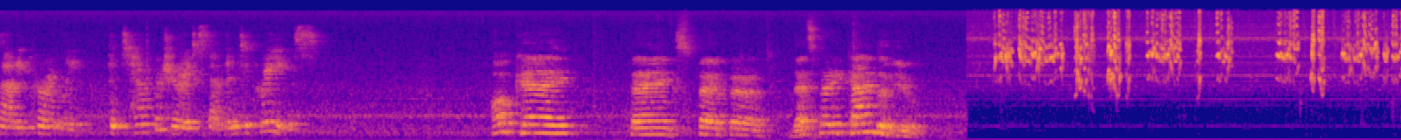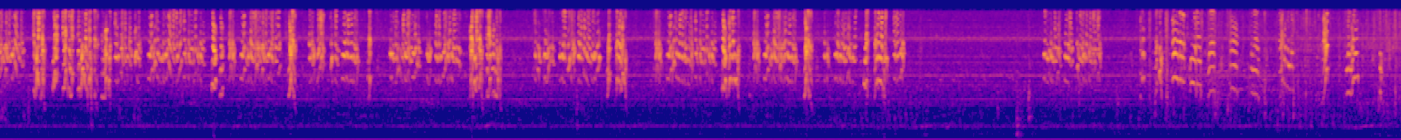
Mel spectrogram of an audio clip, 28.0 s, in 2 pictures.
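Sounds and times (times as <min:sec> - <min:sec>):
small birds chirping rapidly: 0:09.8 - 0:23.1, 0:24.3 - 0:28.0.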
